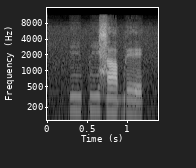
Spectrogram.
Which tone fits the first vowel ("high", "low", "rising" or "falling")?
low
